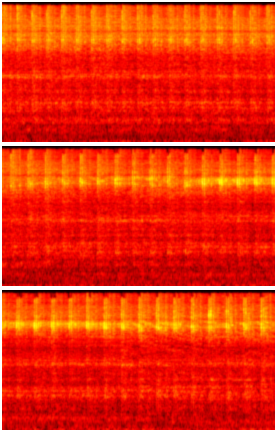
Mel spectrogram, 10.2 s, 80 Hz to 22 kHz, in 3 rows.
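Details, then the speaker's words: Grob 4V-36 bandsaw running: steady motor hum with a light tick about four times a second, once per blade pass. The blade is straight and the guides look new; a rough blade weld is hitting the guides. "Blade weld, Yeah, that's the blade weld's not so good, eh?"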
